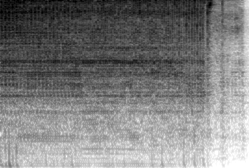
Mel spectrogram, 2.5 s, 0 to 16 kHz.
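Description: A DeWalt Atomic impact wrench hammers steadily at a rusty ball joint bolt on a 2011 Subaru Legacy, a close, loud rattling burst lasting about two seconds before cutting off abruptly.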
